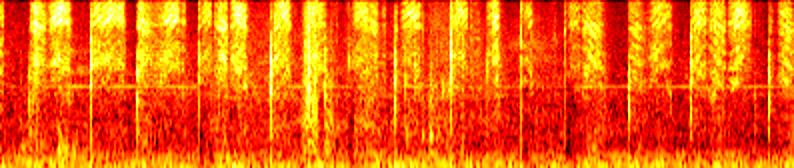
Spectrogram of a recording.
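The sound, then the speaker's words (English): Writing on a board during a lecture: many quick scratchy, rubbing strokes in irregular bursts, fairly faint and steady throughout. “I can't even write this. It's a long word.”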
